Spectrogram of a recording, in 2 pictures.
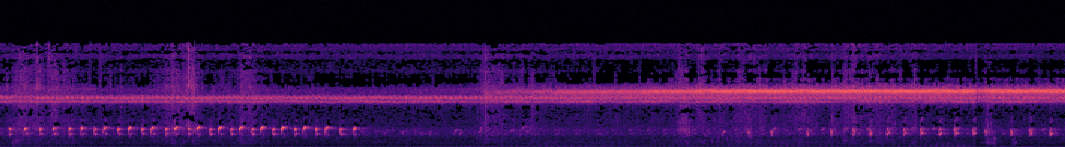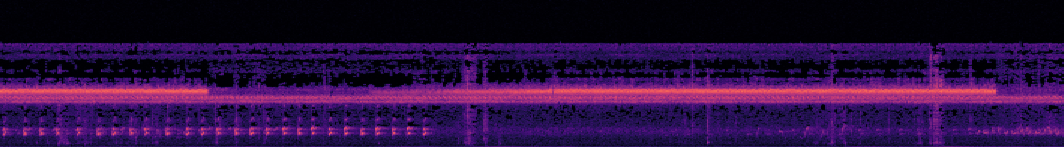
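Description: Outdoor insect chorus: a steady, high-pitched insect drone, with two long runs of rapid, even chirps at about five a second from a calling animal, the first at the start and the second from about a third of the way in to about two-thirds.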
